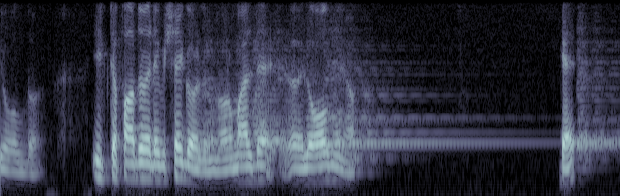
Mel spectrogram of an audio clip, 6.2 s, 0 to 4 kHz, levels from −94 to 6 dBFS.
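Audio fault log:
1.97–6.20 s, feedback echo between two devices: from 1.97 s the sound returns at an interval of about 150 ms, repeating thinner and more ringing, peaking about 14 dB below the direct sound. A second device plays the call back into the open microphone, outside that echo canceller's reach.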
